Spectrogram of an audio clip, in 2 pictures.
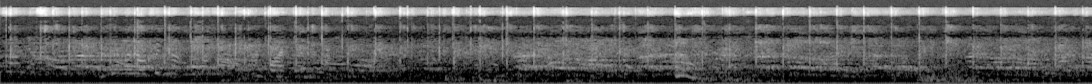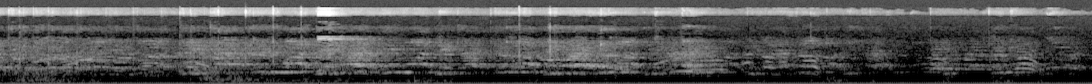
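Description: Spectators chatter in the stands of an echoing gym.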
